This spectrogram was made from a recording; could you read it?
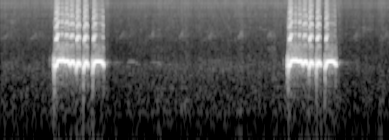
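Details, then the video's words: Zebra dove lure call used to attract wild doves: two loud, rolling cooing bursts, each about half a second of rapid stuttered notes, separated by a couple of seconds of quiet. "Pancingan bunyi + pemanggil perkutut liar"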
